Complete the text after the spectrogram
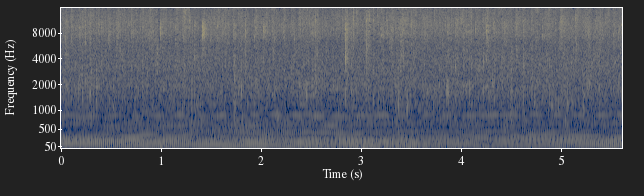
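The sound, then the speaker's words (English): Steady rain patters continuously over a low, sustained humming drone, with scattered soft drop-like ticks throughout and no voices. “Follow the raindrop as it falls, landing in a green garden.”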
